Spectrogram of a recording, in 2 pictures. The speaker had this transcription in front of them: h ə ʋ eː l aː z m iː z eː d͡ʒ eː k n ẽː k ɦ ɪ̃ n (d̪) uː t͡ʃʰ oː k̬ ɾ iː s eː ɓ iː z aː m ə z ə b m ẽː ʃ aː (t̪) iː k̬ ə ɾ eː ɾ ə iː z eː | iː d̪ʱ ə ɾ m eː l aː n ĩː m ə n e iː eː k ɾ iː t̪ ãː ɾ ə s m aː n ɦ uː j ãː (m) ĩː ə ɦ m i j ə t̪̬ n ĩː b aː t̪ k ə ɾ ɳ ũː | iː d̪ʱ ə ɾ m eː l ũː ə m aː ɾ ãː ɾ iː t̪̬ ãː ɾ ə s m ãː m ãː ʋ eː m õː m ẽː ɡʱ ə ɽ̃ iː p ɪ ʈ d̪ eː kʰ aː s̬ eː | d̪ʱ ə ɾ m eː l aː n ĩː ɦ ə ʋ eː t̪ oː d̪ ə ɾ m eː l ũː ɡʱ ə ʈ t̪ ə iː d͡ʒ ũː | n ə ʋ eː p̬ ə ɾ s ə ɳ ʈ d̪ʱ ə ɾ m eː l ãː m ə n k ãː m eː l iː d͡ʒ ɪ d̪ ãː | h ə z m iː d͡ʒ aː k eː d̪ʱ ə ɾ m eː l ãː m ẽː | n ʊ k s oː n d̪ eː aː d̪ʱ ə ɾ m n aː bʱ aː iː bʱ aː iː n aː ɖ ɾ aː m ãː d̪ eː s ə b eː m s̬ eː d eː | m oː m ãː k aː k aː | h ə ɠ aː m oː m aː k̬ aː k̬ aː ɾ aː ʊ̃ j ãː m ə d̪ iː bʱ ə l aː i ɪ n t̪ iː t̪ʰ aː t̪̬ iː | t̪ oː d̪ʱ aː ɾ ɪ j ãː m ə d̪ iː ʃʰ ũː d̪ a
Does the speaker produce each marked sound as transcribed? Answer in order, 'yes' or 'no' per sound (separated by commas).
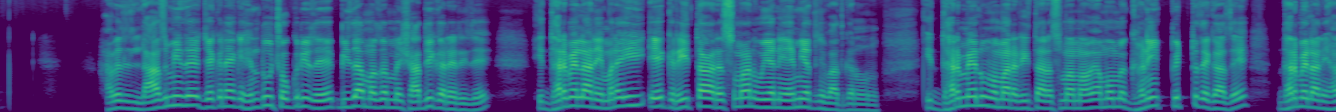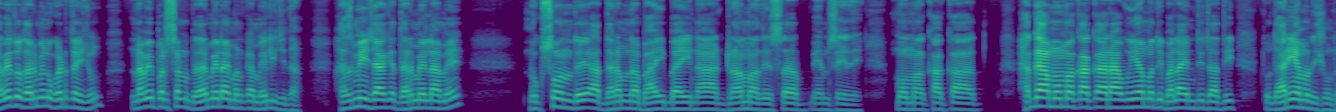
yes, no, no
